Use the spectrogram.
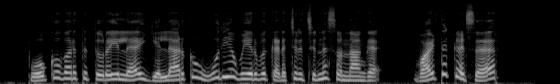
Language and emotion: Tamil, happy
